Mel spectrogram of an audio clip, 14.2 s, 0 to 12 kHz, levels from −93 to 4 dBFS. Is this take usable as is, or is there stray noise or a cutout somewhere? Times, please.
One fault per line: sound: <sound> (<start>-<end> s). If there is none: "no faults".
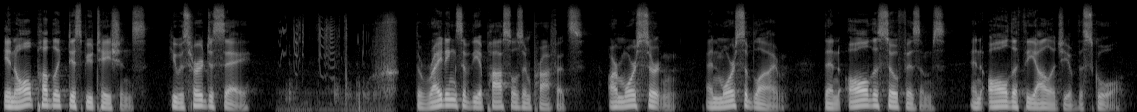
sound: breath (3.5-5.0 s)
